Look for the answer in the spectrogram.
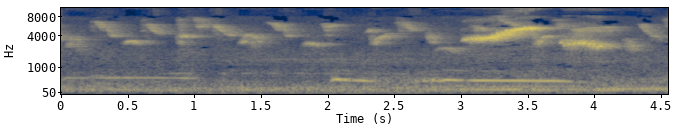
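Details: Bushlark training song for caged birds, 2022 compilation: rapid varied high chirps throughout with a low steady tone at times, building to a loud upward-sweeping whistle followed by buzzy notes.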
